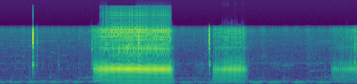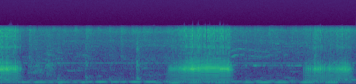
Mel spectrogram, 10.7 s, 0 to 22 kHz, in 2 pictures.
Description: My 11yr old Shih Tzu displaying her high quality snoring skills...............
